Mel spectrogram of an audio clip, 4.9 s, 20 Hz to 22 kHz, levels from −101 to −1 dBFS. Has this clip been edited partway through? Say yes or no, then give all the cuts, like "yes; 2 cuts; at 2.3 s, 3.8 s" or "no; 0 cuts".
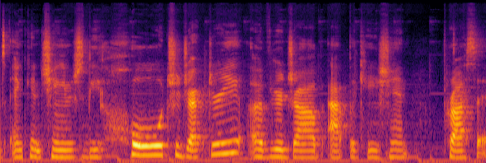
no; 0 cuts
